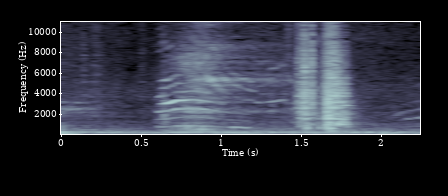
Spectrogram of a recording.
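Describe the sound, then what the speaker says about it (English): House cat meowing nearby during a teardown of an Android Galaxy tablet: a drawn-out wavering meow, then a short pair of sharp bursts like quick cries, over steady room hum. "sorry, my cat is in the way."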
